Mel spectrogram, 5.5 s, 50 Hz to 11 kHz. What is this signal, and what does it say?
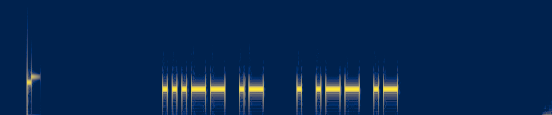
Morse code, heard as a keyed tone, about 25 wpm, 700 Hz. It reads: 3A EWA
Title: Field Day Exchanges - 25wpm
